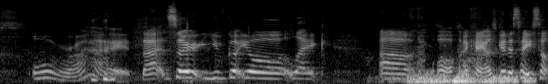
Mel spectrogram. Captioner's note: intense thunder noises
